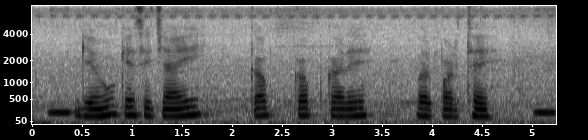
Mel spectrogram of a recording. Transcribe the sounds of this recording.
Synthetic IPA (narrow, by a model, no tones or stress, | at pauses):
ɡeɦõkesɪt͡ʃaːi | kɐp̚ | kɐpkɐɾe | bɐɾpəɾt̪ʰeː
